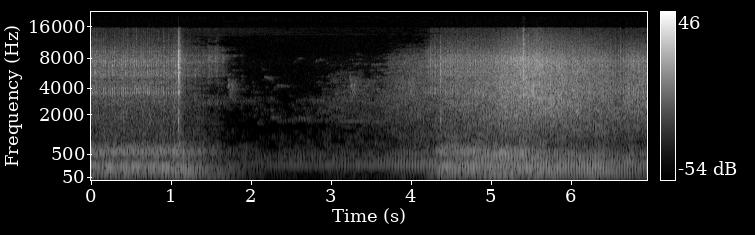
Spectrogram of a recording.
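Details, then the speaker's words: Panasonic 5.2 kg single-tub washing machine after power repair with a new plug, wash cycle reversing about every 15 seconds: low steady motor hum and churn fades as the drum reverses, then builds again; runs evenly. "so testing natin guys gumana pa siya"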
